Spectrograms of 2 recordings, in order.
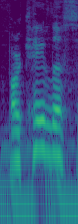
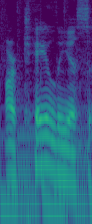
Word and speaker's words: Arcalis: I mean, Arcalius is just wrong, isn't it? Where is an I in the after the L? It's not Arcalius, okay guys?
